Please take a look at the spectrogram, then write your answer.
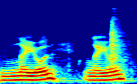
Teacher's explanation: English doesn't allow words to begin with velar nasals, but there are languages that do. · So it starts with a velar nasal.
